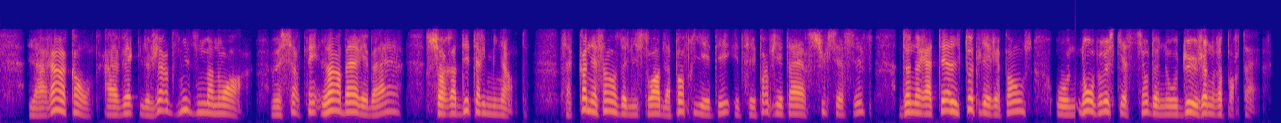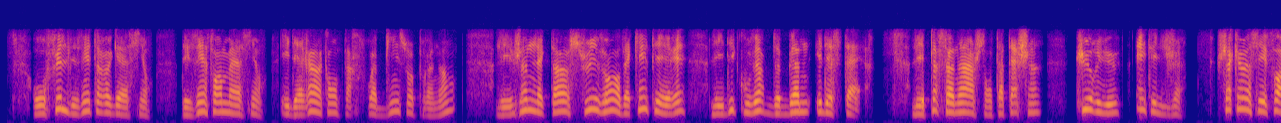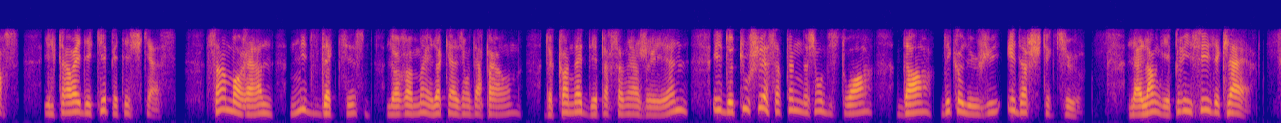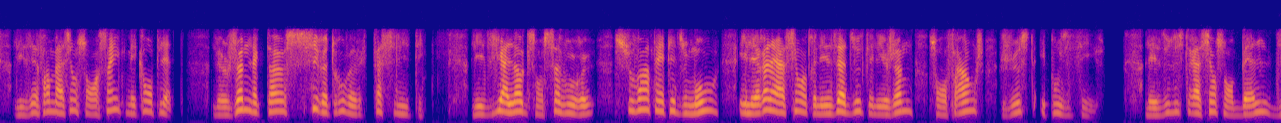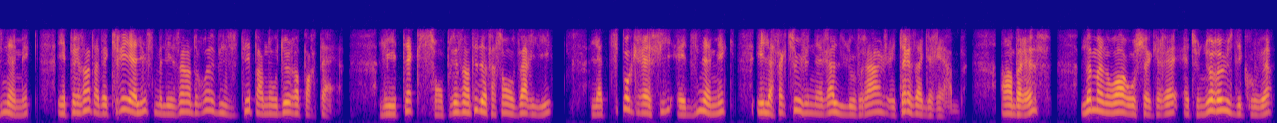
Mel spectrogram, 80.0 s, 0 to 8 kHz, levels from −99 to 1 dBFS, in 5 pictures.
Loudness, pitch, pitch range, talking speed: -30 LUFS, 170 Hz, 150-195 Hz, 140 wpm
